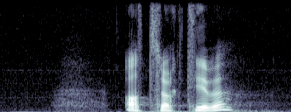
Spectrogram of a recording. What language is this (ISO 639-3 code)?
nor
